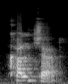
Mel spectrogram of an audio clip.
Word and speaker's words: culture: আর একটু উদাহরণ দেখি, CULTURE, কালচার।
